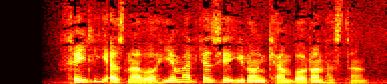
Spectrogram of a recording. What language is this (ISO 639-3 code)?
fas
